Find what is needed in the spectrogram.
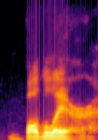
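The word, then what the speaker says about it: Baudelaire: a short poem by Charles uh balair I believe you say his name uh it's called the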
